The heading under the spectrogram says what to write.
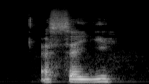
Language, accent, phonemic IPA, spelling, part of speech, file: French, Canada, /a.sa.ji/, assaillit, verb, LL-Q150 (fra)-assaillit.wav
- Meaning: third-person singular past historic of assaillir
